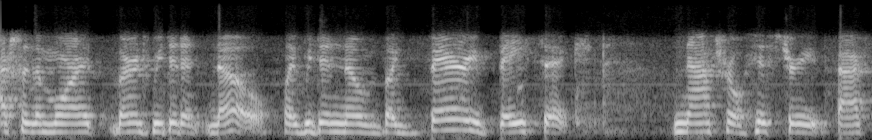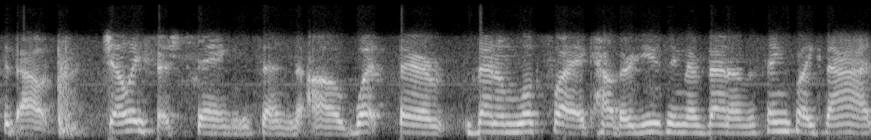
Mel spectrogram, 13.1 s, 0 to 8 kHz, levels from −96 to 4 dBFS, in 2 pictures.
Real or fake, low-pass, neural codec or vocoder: real; 7.2 kHz; none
